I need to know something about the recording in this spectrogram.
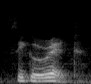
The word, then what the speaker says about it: cigarette: nineteenth word is cigarette cigarette the stress on the second syllable red cigarette the next twentieth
